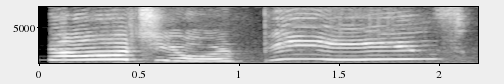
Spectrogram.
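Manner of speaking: very high, loud, slow outraged wail; stretched-out shocked protest; outraged cry. Acted. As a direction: howl it in horror. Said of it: "cried Scipito, outraged".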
